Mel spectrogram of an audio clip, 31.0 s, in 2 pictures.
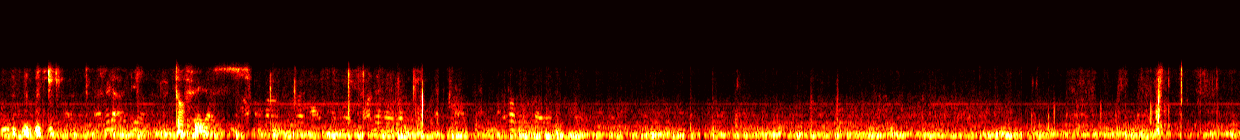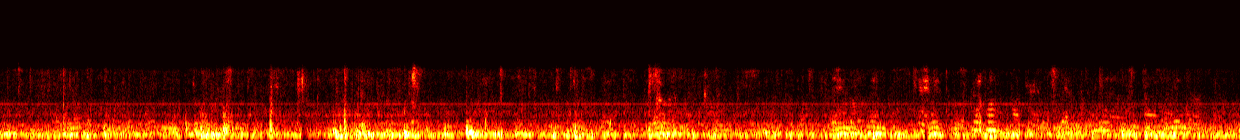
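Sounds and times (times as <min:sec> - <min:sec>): train rumble: 0:00.0 - 0:31.0.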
